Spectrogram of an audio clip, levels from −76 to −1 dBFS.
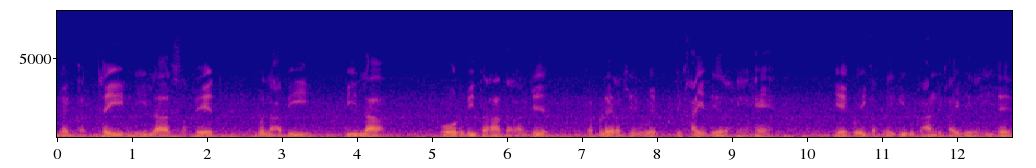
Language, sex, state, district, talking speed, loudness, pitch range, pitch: Hindi, male, Chhattisgarh, Rajnandgaon, 125 wpm, -30 LUFS, 100-135 Hz, 110 Hz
